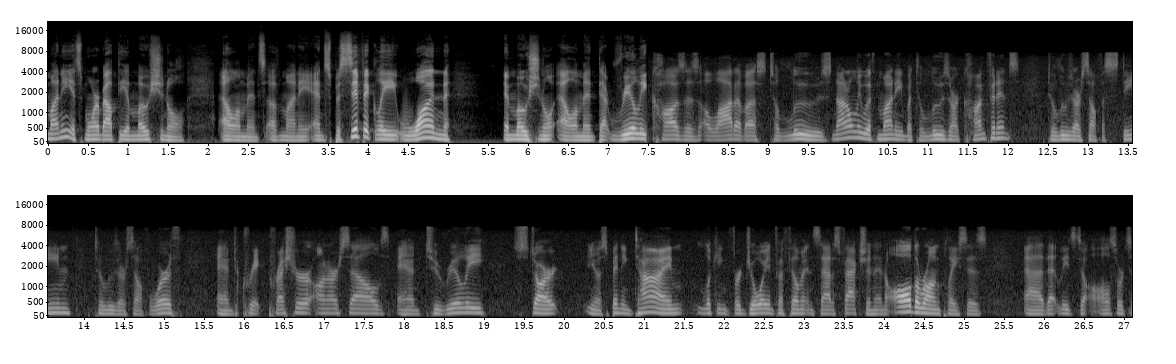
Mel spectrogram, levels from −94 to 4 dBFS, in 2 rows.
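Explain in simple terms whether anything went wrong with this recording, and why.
Yes. At about 7.48 s, right after "emotional element that really", the speech abruptly turns duller and slightly quieter, with a very brief gap at the change and a new, faint background noise from then to the end. This is most likely an input switched to a poorer device: the recording moved to a lesser microphone or headset that cuts off the highest sounds above roughly 7.6 kHz, giving the rest a muffled, narrower tone.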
